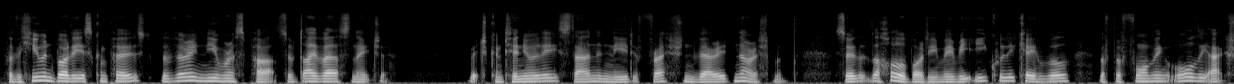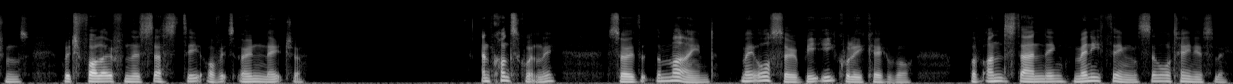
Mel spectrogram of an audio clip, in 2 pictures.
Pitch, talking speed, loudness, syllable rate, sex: 135 Hz, 150 wpm, -21 LUFS, 5.6 syllables/s, male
